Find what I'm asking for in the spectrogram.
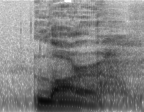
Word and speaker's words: Lara: Lara. – Lara. L A R A. Pronounced Lara.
